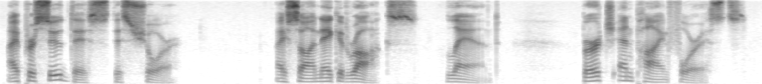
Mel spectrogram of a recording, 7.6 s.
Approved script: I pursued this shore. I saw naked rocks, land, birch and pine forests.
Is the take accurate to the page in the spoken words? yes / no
no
